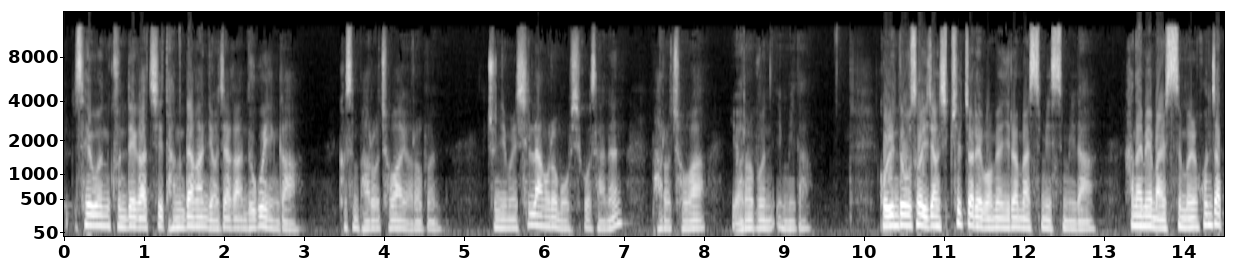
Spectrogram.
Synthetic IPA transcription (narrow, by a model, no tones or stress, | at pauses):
sʰe̞unkunde̞ɡat͡ɕʰitaŋdaŋɦanjʌd͡ʑaɡanuɡuinɡa | kʌsʰɯnpaɾot͡ɕʌwajʌɾʌbun | t͡ɕuɲimɯɭɕʰiɭːaŋɯɾomoɕʰi̥ɡosʰanɯn | paɾot͡ɕʌwa | jʌ̰ɾʌbunimɲida | koɾindousʰʌid͡ʑaŋɕʰi̥p̚t͡ɕʰiɭt͡ɕ͈ʌɾe̞bomjʌniɾʌnmaɭs͈ɯmiːs͈ɯmɲida | hanaɲime̞maɭs͈ɯmɯɭɸond͡ʑa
